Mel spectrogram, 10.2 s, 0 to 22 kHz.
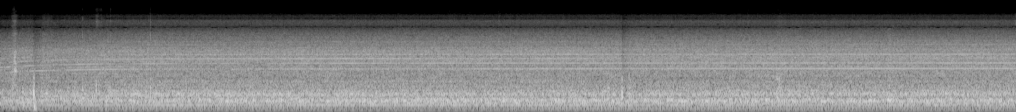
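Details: Vtoman Jump 1800 LiFePO4 power station running coffee maker and microwave, pulling about 1569 W of 1800 W: steady airy fan whoosh with faint even whining tones; cooling fan on normally to keep it cool.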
